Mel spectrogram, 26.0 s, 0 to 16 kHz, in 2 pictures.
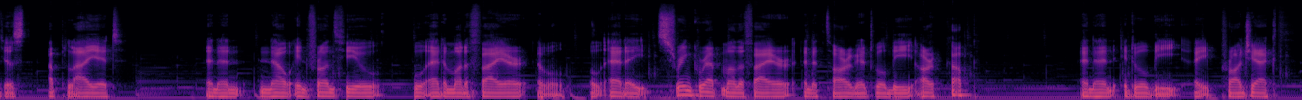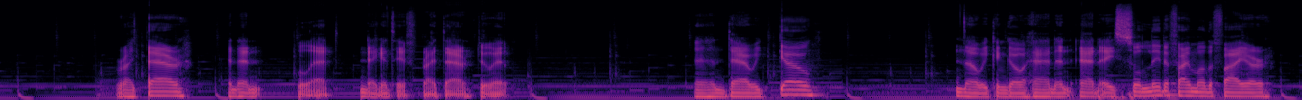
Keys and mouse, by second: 3.9-6.5 drag, 10.9-11.7 drag, 17.3 click, 23.4-24.6 drag.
